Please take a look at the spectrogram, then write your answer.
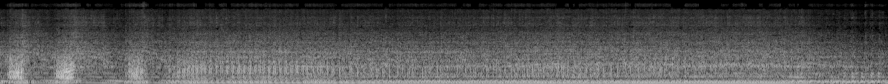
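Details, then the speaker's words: Kawasaki 1100 jet ski engine with low compression in the center cylinder: a few rough catches, then an uneven, lumpy run that keeps stumbling. "I sold it as a nonrunn ski and let him know that center cylinder had low compression"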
